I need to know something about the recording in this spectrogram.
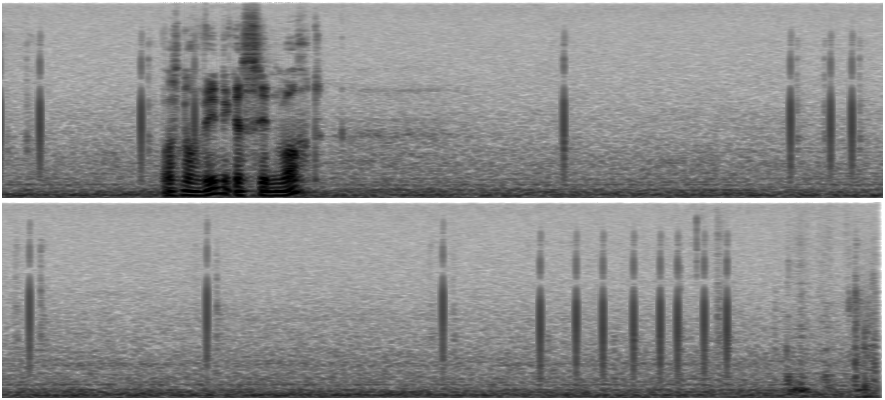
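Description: Soft menu clicks tick one after another.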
